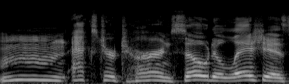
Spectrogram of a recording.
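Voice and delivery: mock ridiculous taunting relish, very slow, savoring mmm. Retelling a player eating his card before a judge: imitating ridiculous mocking phrases. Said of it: "these ridiculous kind of mocking phrases as he eats".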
